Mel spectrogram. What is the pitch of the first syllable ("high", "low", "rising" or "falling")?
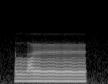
low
